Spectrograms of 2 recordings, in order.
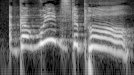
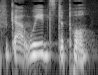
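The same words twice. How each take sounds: First: It is said in a happy, cheerful tone. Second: It is said in a glum, unhappy tone. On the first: Pulling weeds means good things are coming. The speaker calls it right. "It goes like this" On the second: Pulling weeds is a chore. The speaker calls it wrong. "He was totally saying wrong"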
